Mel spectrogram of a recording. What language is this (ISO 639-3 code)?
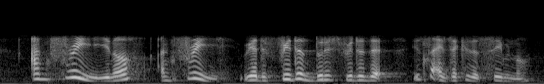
eng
